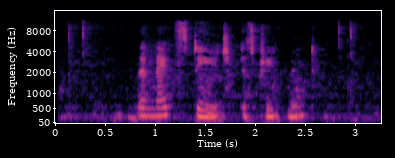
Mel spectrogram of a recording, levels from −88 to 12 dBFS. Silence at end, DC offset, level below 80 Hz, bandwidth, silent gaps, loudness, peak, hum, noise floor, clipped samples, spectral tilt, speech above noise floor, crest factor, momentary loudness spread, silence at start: 0.25 s; under 0.1%; -72 dBFS; 11.5 kHz; none; -30 LUFS; -14 dBFS; none; -52 dBFS; under 0.1%; -3.5 dB/octave; 23 dB; 18 dB; 22 LU; 0.1 s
